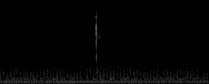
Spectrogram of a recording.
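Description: Near silence over a steady low hum, broken by one short, sharp metal click about halfway through as pliers take hold of a butted jump-ring chain.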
